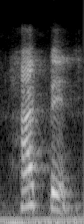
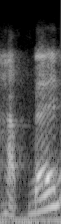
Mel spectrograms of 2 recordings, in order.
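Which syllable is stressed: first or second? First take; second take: first; second. First: The stress is on the first syllable. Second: The stress is on the second syllable. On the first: The speaker calls it right. "Nhấn âm 1 luôn" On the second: The speaker calls it wrong. "Mình đâu có nói là happen đâu"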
